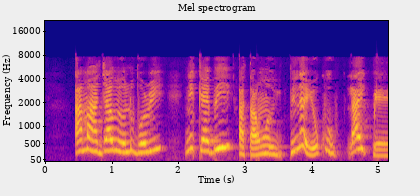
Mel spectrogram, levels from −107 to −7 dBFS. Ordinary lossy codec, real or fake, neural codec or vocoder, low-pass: AAC, 24 kbps; real; none; 10.8 kHz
